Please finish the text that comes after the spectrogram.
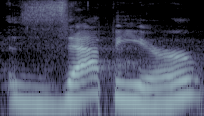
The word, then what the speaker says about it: Zapier: it 99 design and zapier rhymes with happier they're clients of ours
